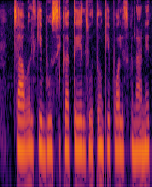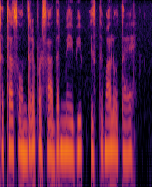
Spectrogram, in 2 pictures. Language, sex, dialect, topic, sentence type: Hindi, female, Garhwali, agriculture, statement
